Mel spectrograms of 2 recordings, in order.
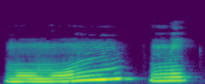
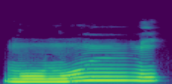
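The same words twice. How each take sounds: First: "Mou, moum, mi" with "moum" held, then a separate "mi"; syllables split. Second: "mou, moum, mi" in one continuous drawn-out flow; syllables joined. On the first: Teacher showing each syllable, "Mou, moum, mi" split and drawn out. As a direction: hold the m of "moum", break briefly before "mi". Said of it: "pour bloquer le mim". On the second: Teacher reading with the bar removed, "mou, moum, mi" linked. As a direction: hum the m of "moum" straight into "mi". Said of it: "j'enlève cette barre et je lis". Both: Shown as a demonstration.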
